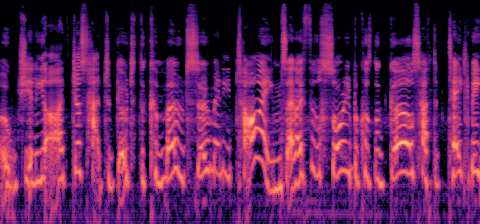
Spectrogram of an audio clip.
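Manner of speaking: put-on soft, high, old grandma voice. Imitating her grandmother in hospital, in a grandma voice. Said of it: "I'll give you a little taste of the grandma voice".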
